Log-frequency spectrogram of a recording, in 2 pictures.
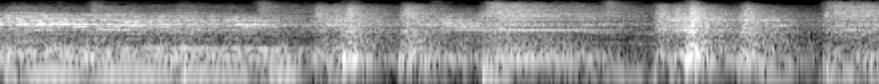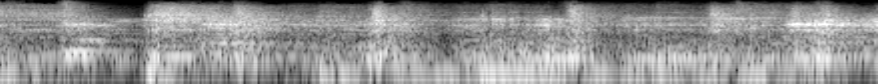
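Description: Live rock band playing: distorted electric guitars and bass over a drum kit, with drum and cymbal hits cutting through. The loudest hit comes about three and a half seconds in.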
